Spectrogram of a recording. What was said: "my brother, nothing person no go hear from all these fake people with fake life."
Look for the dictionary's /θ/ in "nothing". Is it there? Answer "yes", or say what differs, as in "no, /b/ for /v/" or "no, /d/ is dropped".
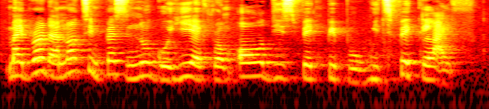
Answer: no, /t/ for /θ/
